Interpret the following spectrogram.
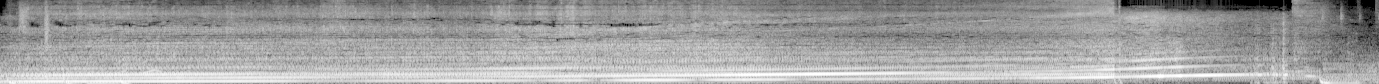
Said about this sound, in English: Spinning on the dyno.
